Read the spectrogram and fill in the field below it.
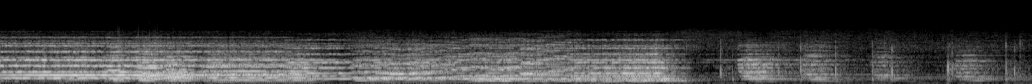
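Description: A sustained, droning musical tone with heavy reverb fills the first several seconds, then gives way to a series of sharp, echoing taps like the footsteps of someone coming.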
